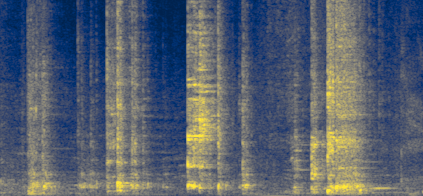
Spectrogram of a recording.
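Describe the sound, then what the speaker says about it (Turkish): A metal tea pot clanks and rattles in short bursts as it is handled and shifted, close up with irregular knocks and scrapes. "İlk önce bizim tenceremizi alacağız."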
